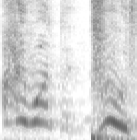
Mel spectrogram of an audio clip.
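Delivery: intense movie-line delivery, very high and very loud. Reenacting a movie quote after another speaker asks for more intensity, mock-intense. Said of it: "with more intensity, man".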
